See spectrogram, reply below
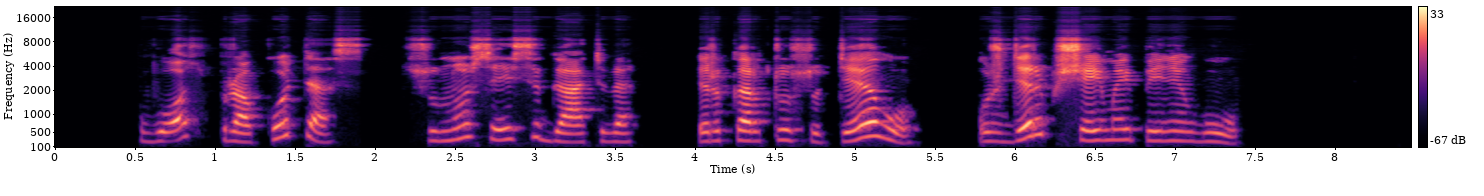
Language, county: Lithuanian, Vilnius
